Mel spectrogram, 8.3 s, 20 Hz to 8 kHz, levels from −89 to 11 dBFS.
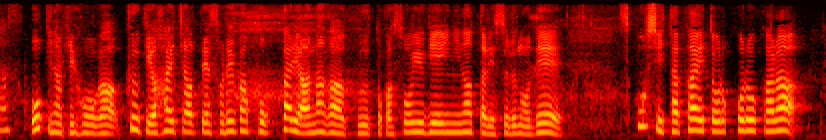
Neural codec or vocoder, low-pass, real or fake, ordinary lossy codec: none; 7.2 kHz; real; none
